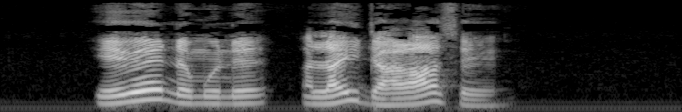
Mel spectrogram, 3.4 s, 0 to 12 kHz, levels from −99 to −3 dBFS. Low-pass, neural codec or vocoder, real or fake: 10.8 kHz; none; real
